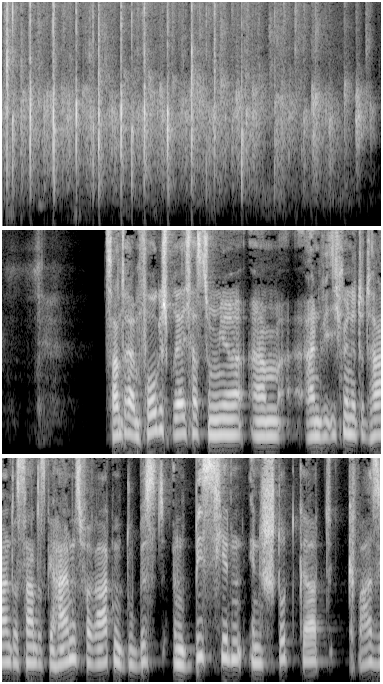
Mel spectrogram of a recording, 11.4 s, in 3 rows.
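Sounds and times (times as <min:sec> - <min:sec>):
audience applause: 0:00.0 - 0:03.8
speech: 0:04.9 - 0:11.3.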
